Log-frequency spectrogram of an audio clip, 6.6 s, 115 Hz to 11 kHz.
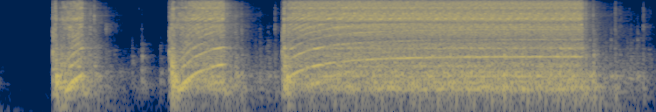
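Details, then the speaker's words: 20+ year old John Deere L110 lawn tractor, cranked with spark plug removed: three quick, smooth, fast cranking bursts with no compression drag; engine spins freely, cylinder dry, no oil blowing out. "So, that's turning over pretty good. I'm feeling inside of there. Yeah, it's dry."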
